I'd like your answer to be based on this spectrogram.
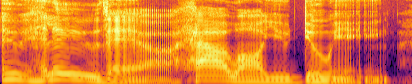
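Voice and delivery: bad exaggerated put-on English accent, swooping, slow, dragged vowels. Mimicking a voice labeled Shakespeare English, horrible exaggerated English accent. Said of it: "if you want to try and do a horrible English accent like I did, just really drag out the vowels".

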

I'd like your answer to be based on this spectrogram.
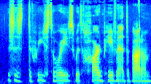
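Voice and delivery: plain reading voice

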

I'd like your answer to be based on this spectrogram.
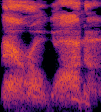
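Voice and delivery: hushed, breathed-out whisper. Quoting a guy who whispered it at me: whispered marijuana. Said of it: "the fact that he whispered marijuana at me".

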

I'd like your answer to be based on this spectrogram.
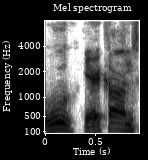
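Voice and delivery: ordinary delivery

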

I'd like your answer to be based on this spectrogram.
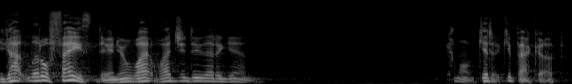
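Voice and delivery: very quiet, easy, hushed talking. Imitating Jesus in a different tone than the text suggests: imitating Jesus. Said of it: "That's not the tone I hear Jesus saying it to me".

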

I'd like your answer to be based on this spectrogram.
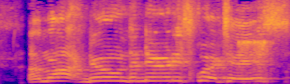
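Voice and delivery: put-on high-pitched British accent. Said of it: "That was British".

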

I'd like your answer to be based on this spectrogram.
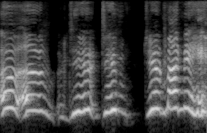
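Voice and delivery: very high, loud, drawn-out, very posh regal voice. Quoting Miss Piggy like the Queen: Miss Piggy as the Queen. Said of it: "it's the Queen, Miss Piggy".

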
